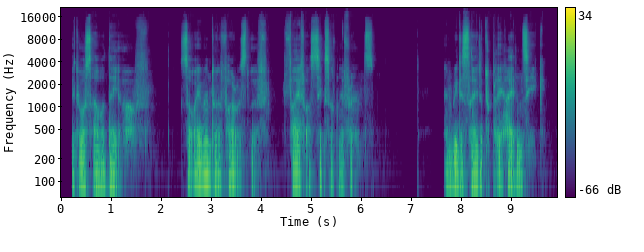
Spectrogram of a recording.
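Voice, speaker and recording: A man talks at a fairly slow pace. His speech has long, frequent pauses. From Germany. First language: German. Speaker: ASMR creator. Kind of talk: reading aloud. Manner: soft-spoken.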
